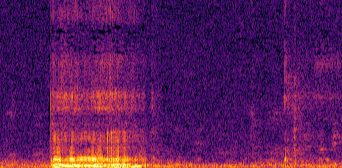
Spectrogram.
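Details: English Bulldog snoring during a long nap: one short, loud, rattling snore with a wavering tone, followed by quieter breathing.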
